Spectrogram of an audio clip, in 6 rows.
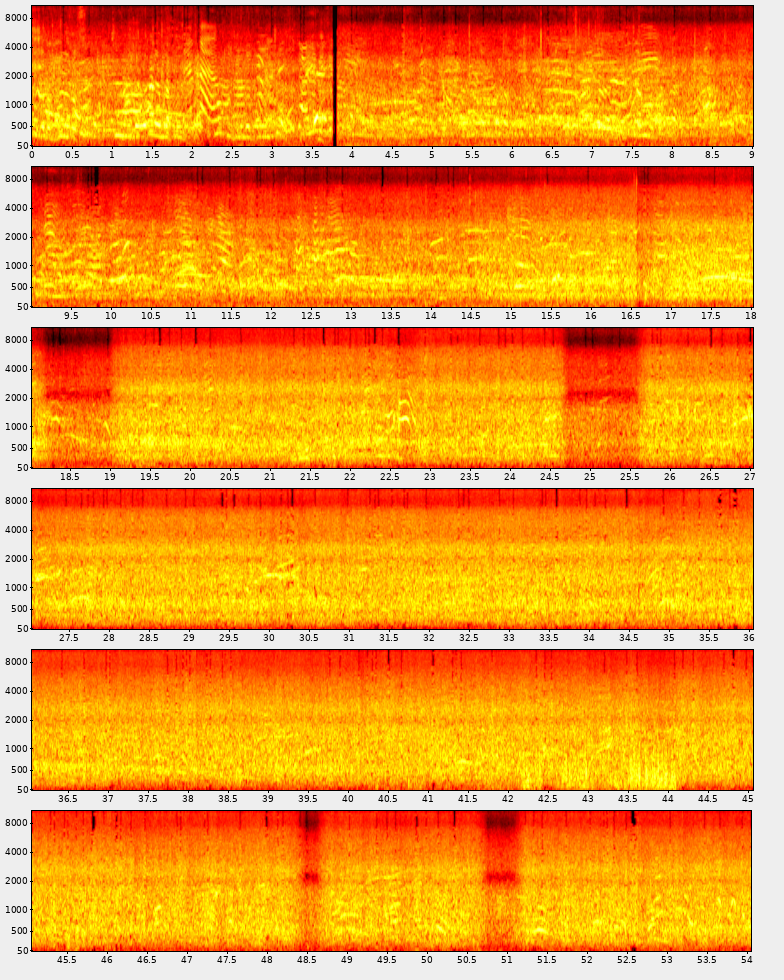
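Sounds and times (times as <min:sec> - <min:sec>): waves rushing and breaking: 0:00.0 - 0:05.2, 0:05.8 - 0:54.0
voices of many bathers: 0:00.0 - 0:54.0.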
